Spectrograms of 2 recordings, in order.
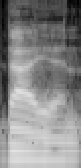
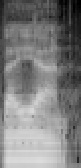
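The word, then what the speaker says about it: Dayan: However, with the Ashkanazi pronunciation, Diane and not Dian. When we made Aliyah to Israel, we converted it to the pronunciation prevalent here, which is Dian.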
